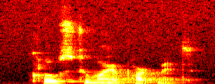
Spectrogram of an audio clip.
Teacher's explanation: now the intonation goes down at the end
